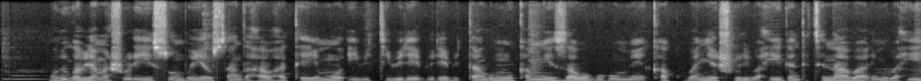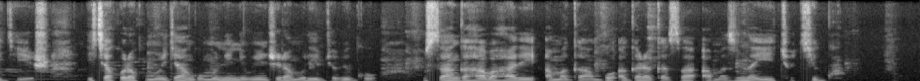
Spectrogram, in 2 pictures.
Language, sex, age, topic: Kinyarwanda, male, 18-24, education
